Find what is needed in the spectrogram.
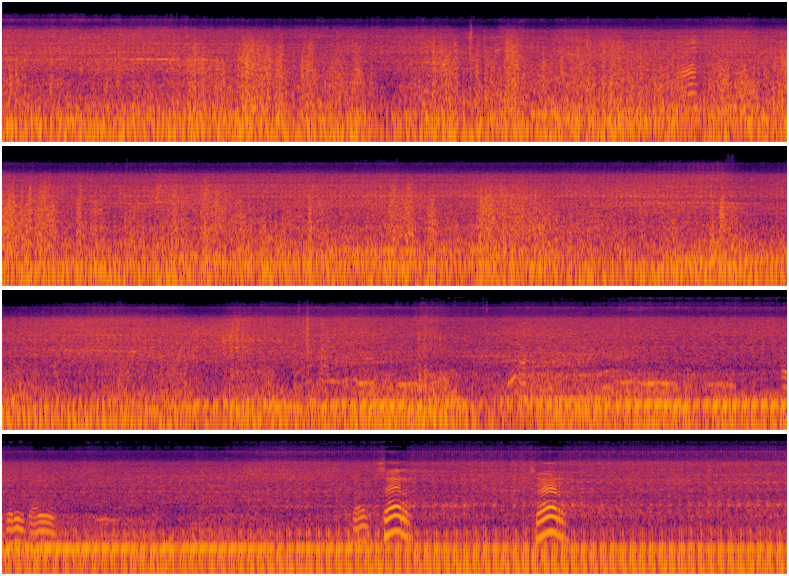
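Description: Motorcycle engine running under way, then slowing and settling into a steady idle about two-thirds of the way through.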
